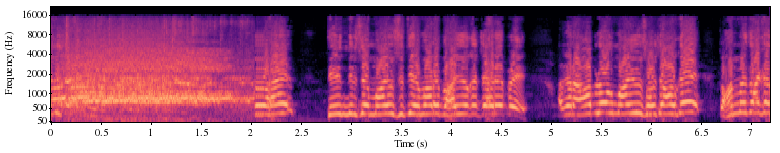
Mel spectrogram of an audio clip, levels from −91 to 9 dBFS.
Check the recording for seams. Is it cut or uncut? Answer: cut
